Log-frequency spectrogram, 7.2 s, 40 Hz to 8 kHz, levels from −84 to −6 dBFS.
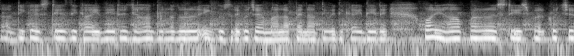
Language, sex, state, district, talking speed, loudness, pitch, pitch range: Hindi, female, Uttar Pradesh, Varanasi, 225 wpm, -15 LUFS, 205 Hz, 200-215 Hz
